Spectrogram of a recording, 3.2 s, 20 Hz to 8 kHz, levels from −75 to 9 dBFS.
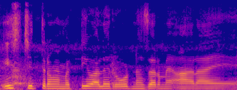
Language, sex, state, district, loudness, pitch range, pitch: Hindi, male, Gujarat, Valsad, -18 LUFS, 165-195 Hz, 180 Hz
